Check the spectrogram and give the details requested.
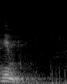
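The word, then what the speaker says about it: hymn: हिम क्या बोलते हैं हिम देखिए थोड़ा सा ध्यान देने वाली बात है मैं उसका जो एन होता है वह लास्ट वाला साइलेंट रहता है तो ये साइलेंट रहेगा इसलिए क्या बोला जाएगा हैं बोला जाएगा हिम का मतलब होता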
